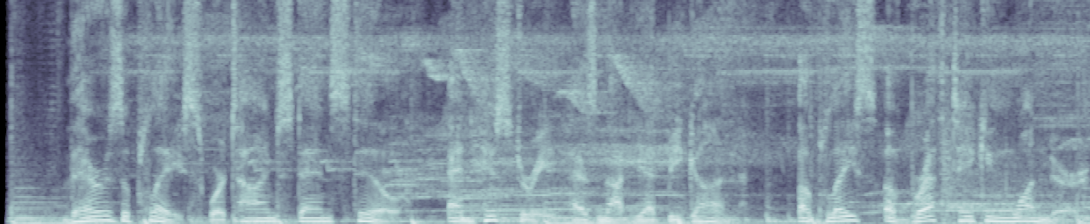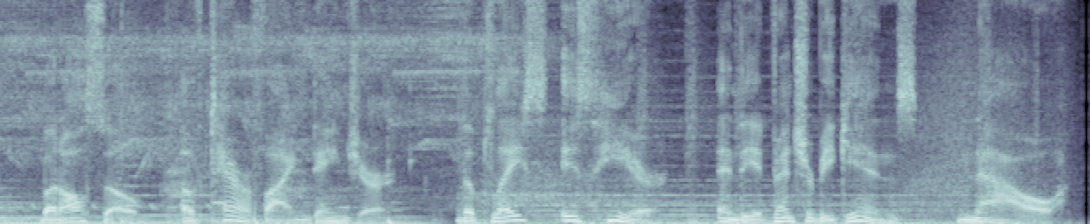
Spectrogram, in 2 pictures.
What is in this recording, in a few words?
Movie Trailer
